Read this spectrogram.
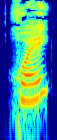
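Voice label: "hui", Mandarin Chinese, second tone; pinyin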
